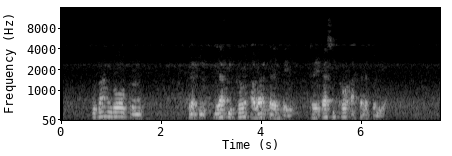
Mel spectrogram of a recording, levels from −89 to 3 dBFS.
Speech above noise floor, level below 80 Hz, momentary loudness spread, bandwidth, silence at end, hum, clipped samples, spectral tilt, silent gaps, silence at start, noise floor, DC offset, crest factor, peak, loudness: 30 dB; -64 dBFS; 14 LU; 5.8 kHz; 1.1 s; none; under 0.1%; -11 dB/octave; none; 0.65 s; -57 dBFS; under 0.1%; 18 dB; -10 dBFS; -28 LUFS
